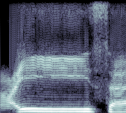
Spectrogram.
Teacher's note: আইনের উচ্চারণ হলকের মধ্যখান থেকে চাপ দিয়ে করবা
